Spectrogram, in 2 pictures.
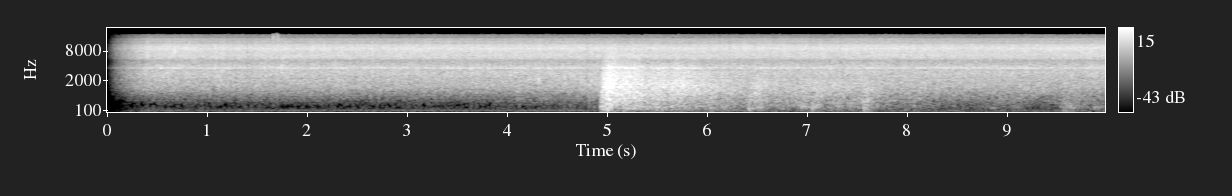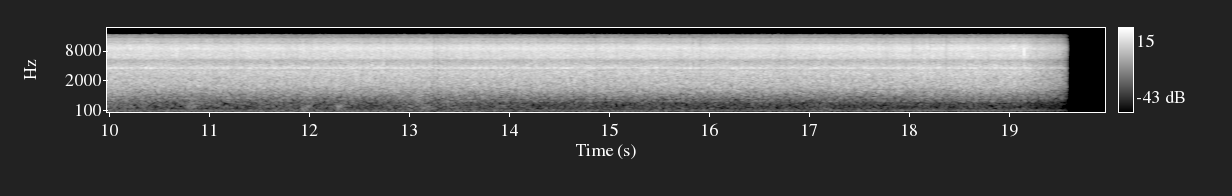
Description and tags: rain + thunder
Rain and thunder recorded from an open window
I Recorded it with an optimus tape deck and an old microphone (The tape I recorded it on was a maxell UR), I then used audacity and the same tape deck to convert it to digital.
If you use it please tell me what you did with it, I would love to know.
weather, thunderstorm, rain, nature, thunder, thunder-storm, lightning, storm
